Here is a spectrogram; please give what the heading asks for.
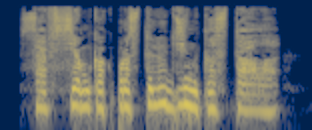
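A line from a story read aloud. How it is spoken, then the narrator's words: Distant whisper. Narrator (Russian): донесся до меня шепоток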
